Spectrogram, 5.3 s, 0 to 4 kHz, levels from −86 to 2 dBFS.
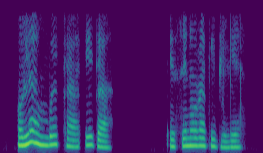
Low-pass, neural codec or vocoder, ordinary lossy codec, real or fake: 3.6 kHz; codec, 16 kHz, 4 kbps, FreqCodec, smaller model; none; fake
